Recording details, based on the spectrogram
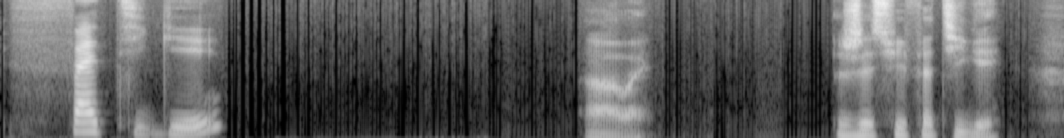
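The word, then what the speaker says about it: fatiguée: Ah ouais, je suis fatigué. Pour une femme, Anna, on écrit ça avec un e à la fin, mais à l'oral, la prononciation ne change pas vraiment.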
